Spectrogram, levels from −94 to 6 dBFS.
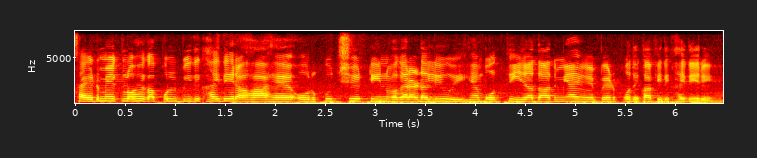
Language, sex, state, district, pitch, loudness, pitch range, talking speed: Hindi, female, Haryana, Jhajjar, 225 Hz, -13 LUFS, 210-235 Hz, 295 wpm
